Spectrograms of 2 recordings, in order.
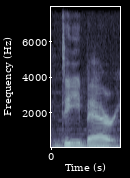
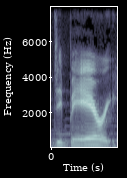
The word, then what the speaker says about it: DeBary: Florida yeah and okay DeBerry Florida it's spelled DeBerry d d e b a r y DeBerry but you pronounce it like d apostrophe Berry DeBerry to look up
